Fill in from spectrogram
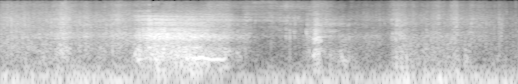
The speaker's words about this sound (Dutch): Even, even, mijn neus snuit eventjes.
